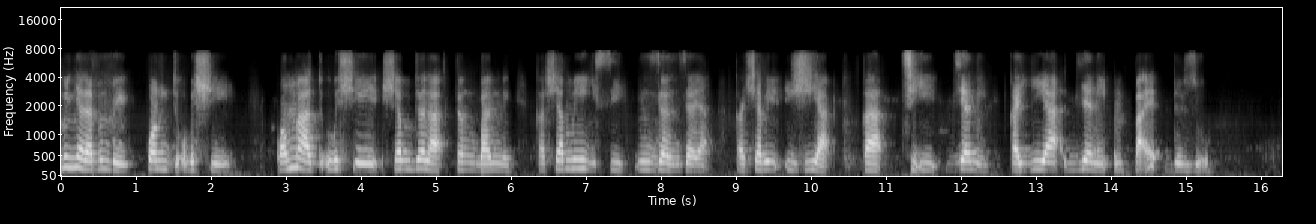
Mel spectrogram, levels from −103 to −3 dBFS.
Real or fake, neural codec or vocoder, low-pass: fake; codec, 16 kHz, 2 kbps, X-Codec, HuBERT features, trained on general audio; 7.2 kHz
